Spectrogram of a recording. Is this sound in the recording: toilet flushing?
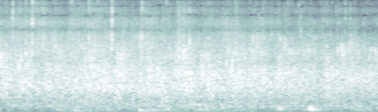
no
